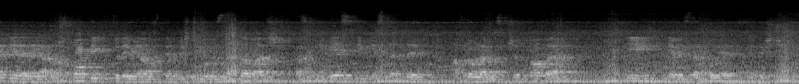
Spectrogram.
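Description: A quad bike engine hums as it rides slowly.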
